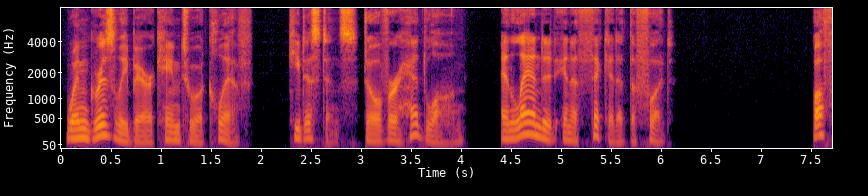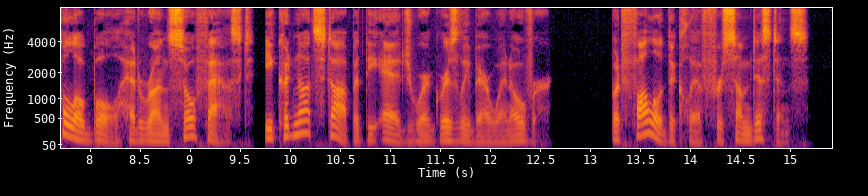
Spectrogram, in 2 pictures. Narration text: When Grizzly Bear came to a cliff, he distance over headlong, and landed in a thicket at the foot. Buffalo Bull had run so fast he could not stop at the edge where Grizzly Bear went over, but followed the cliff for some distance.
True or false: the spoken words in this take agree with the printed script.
true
